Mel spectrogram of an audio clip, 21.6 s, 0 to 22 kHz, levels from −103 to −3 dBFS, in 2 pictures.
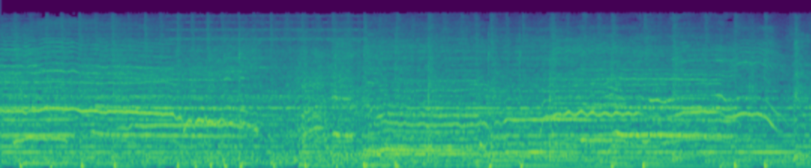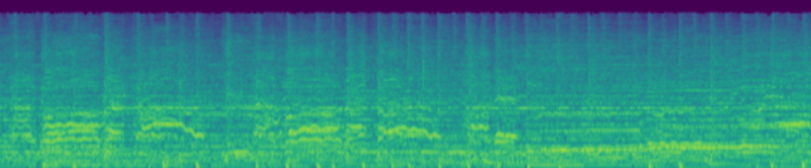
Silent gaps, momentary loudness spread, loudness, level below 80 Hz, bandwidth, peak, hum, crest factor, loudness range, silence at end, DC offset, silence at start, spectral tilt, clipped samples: none; 4 LU; -23 LUFS; -36 dBFS; 16 kHz; -8 dBFS; none; 16 dB; 2 LU; 0 s; under 0.1%; 0 s; -4.5 dB/octave; under 0.1%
